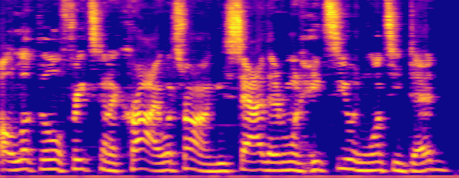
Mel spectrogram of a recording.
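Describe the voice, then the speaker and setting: A man's voice: fairly high pitch, fairly even intonation, fairly quick, fairly bright tone, faint music behind, lightly acted. A man reading aloud and voicing a cruel village bully boy, with sneering, jeering taunts.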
